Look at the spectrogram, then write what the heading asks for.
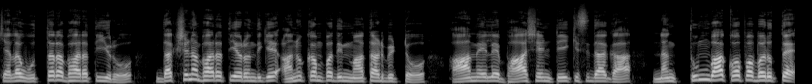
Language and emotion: Kannada, angry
